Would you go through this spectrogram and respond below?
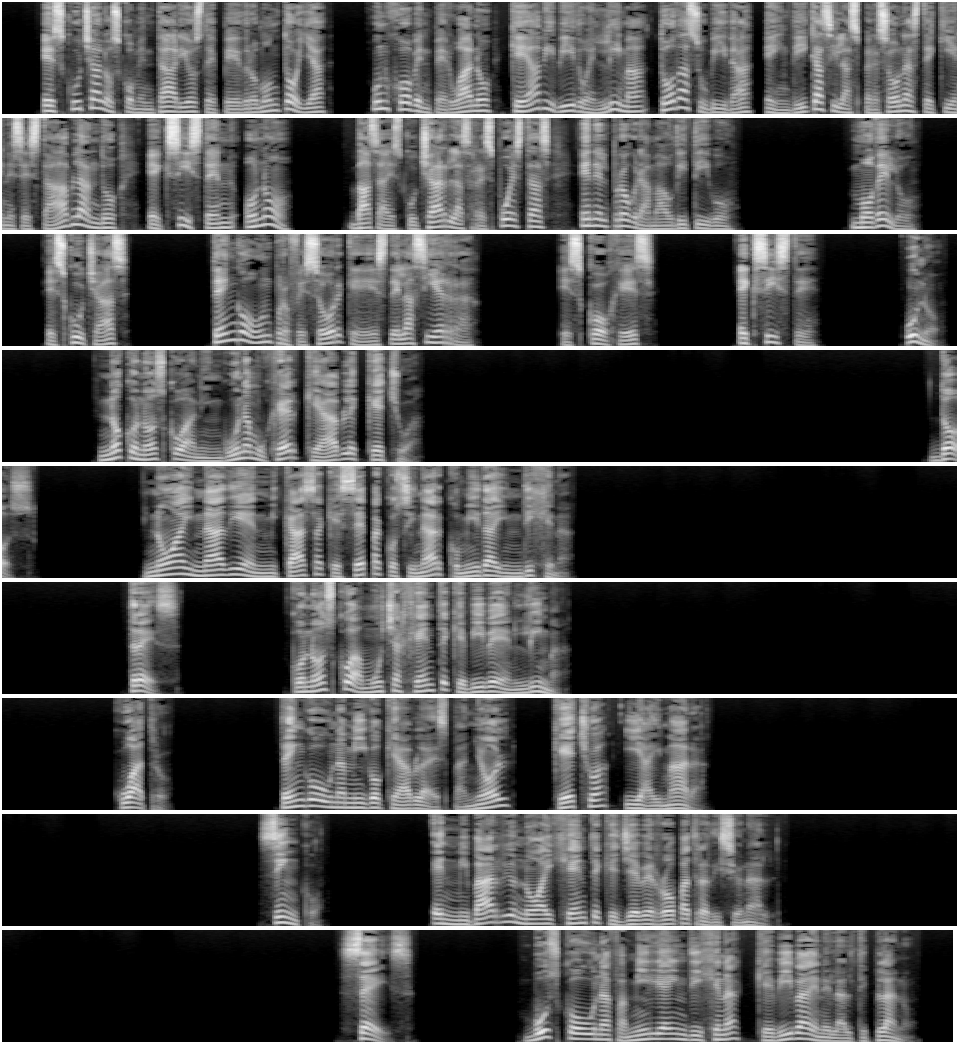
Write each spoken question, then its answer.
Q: No conozco a ninguna mujer que hable quechua.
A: 1. No existe.

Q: No hay nadie en mi casa que sepa cocinar comida indígena.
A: 2. No existe.

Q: Conozco a mucha gente que vive en Lima.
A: 3. Existe.

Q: Tengo un amigo que habla español, quechua y aymara.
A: 4. Existe.

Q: En mi barrio no hay gente que lleve ropa tradicional.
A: 5. No existe.

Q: Busco una familia indígena que viva en el altiplano.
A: 6. No existe.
